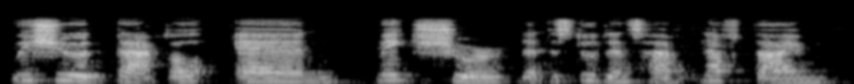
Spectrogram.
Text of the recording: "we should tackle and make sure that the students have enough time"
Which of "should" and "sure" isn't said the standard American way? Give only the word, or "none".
none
